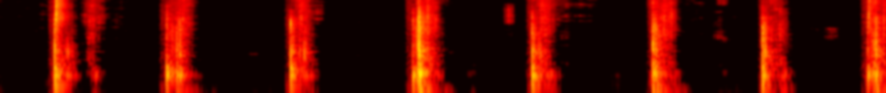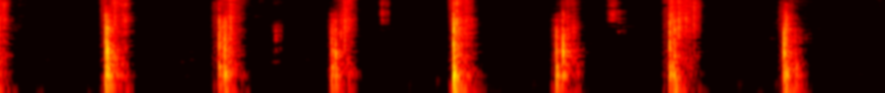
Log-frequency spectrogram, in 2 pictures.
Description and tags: Footsteps Wood
The sounds of footsteps on wood.
This sound was made as part of a college project, but can be used by anyone.
wood, footstep, walking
